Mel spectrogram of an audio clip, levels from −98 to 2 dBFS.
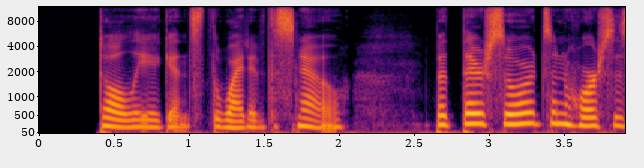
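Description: No technical faults can be heard in this recording.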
